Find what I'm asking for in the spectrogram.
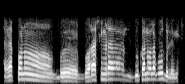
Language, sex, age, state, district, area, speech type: Odia, male, 45-60, Odisha, Sundergarh, rural, conversation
